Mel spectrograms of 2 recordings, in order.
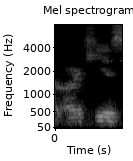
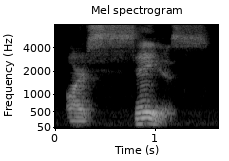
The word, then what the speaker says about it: Arceus: Japanese game and it's arseus in Japanese okay so I've been pronouncing it the way the creators pronounce it which is the way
